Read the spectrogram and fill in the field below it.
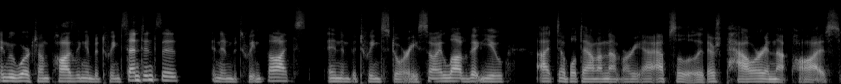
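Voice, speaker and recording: Very deep and low for a woman, her voice races at a very fast pace with ordinary pitch variation, in a very clean, dry, close recording with a silent background and no echo. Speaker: communication trainer and former TV news reporter. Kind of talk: podcast interview.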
